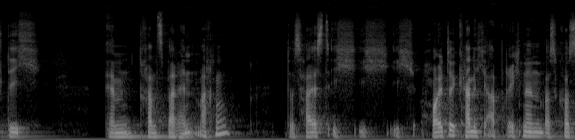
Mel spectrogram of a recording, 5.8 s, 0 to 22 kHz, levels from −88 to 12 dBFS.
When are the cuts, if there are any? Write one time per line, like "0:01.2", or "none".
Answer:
none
